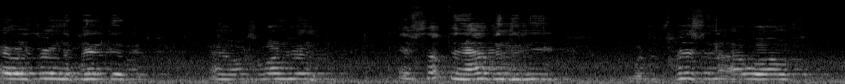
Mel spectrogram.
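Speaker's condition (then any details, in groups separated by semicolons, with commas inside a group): Cerebral palsy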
